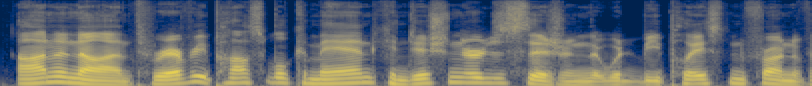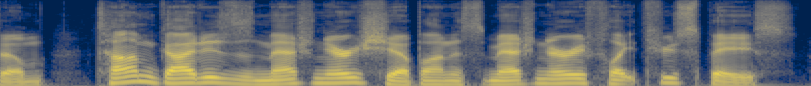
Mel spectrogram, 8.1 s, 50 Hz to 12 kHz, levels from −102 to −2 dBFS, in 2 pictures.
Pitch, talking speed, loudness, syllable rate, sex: 120 Hz, 215 wpm, -20 LUFS, 6.4 syllables/s, male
